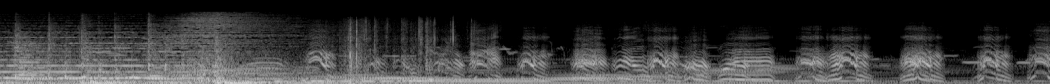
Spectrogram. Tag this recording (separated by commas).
Music, Bird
